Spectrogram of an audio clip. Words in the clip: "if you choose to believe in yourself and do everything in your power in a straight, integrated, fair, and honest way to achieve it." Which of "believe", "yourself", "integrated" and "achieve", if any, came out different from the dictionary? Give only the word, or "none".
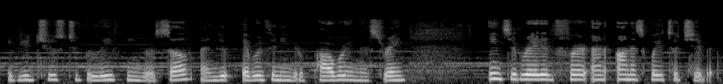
none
